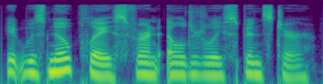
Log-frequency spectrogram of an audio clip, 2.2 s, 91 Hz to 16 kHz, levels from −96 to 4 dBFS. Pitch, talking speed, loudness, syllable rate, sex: 165 Hz, 225 wpm, -18 LUFS, 5.9 syllables/s, female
